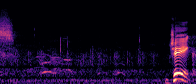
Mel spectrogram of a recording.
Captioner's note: audience cheers and applause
